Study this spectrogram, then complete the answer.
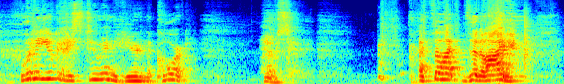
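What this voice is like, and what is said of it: Out of breath, panting speech. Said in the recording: “I'm still out of breath.”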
